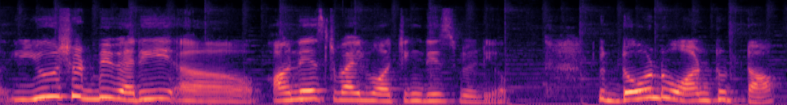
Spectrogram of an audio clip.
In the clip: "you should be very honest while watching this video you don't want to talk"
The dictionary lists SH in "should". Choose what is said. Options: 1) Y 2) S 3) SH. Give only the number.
3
